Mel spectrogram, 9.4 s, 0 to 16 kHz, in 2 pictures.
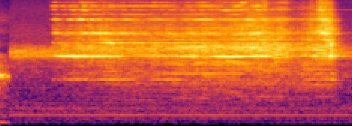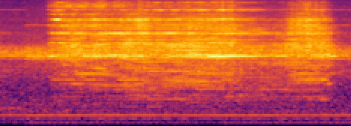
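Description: Saw cutting the sides of a wooden open box vase at a 22.5 degree miter angle, a steady whining cut under a constant machine drone, broken by short pauses between passes.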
